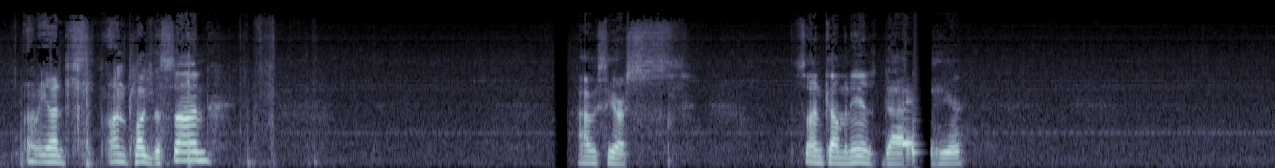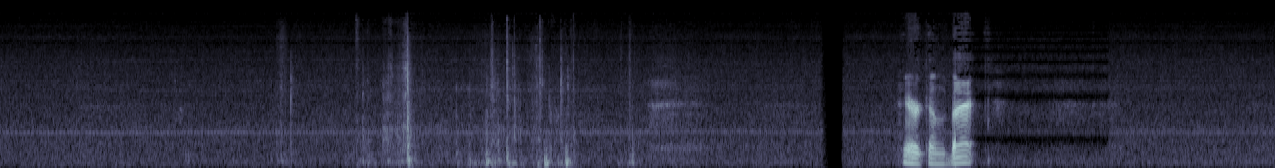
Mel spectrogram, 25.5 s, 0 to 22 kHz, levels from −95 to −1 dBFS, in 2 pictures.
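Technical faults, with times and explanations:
5.53–5.69 s, burst of packet loss: about 140 ms of audio failed to arrive in time, and the receiver extended the last sound for roughly 130 ms while fading it. About 100 ms of that is silent before the sound picks up further on, with the intervening portion gone.
8.99–9.33 s, repeated packet loss (robotic sound): four separate gaps, the longest 172 ms, removed about 280 ms in total. Each hole was patched by continuing the previous sound, so roughly three quarters of this span is concealed audio, heard as choppy fragments.
20.97–21.19 s, long network dropout: about 200 ms went missing. The receiver carried the last sound forward as a fading buzz or hiss, and roughly 150 ms of it is silence before the audio resumes without the lost portion. This is likely a network dropout.
22.30–23.84 s, channel delay (comb filtering): one channel lags the other by under a millisecond, and the two are summed to mono. 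Shared content cancels at evenly spaced frequencies starting near 700 Hz, so the sound turns hollow and phasey.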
